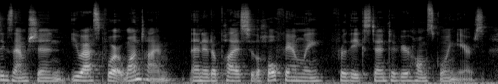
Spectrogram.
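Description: A woman speaks with an American accent at a very fast pace. She leaves hardly any pauses. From US West Coast. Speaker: homeschooling parent. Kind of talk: interview. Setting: studio.

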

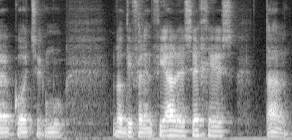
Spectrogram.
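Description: Moderately paced speech from a man, monotone and flat. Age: 20s. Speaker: engineering student. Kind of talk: casual chat.

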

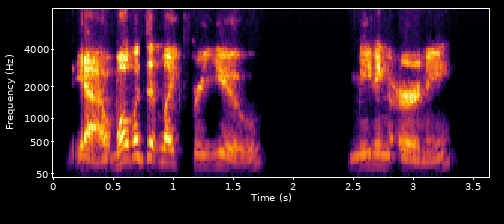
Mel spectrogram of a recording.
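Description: With a North American accent, a man uses an ordinary speaking voice at a moderate pace and with lively intonation. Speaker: podcast host, former hockey player. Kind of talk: casual interview.

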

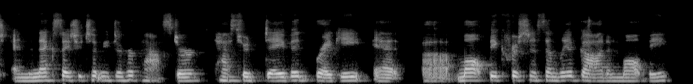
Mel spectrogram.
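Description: Monotone, flat intonation with hardly any pauses. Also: woman, fairly low pitch for a woman, moderate pace. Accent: American. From Louisiana, US South. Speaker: testimony guest, nonprofit trustee and youth leader. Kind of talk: testimony, casual interview. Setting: phone call.

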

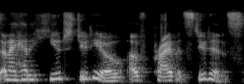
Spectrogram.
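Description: This woman talks at a fairly quick pace with a western Canadian accent. Her medium-pitched voice has lively intonation. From Canada, Alberta (Lloydminster). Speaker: saxophone professor. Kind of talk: interview.

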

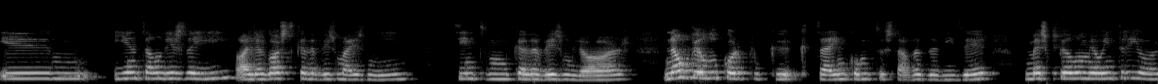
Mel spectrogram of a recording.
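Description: A woman's high-pitched voice at a fairly slow pace, with monotone, flat intonation. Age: 20s. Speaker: fitness instructor and gym owner. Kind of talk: casual interview chat.

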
